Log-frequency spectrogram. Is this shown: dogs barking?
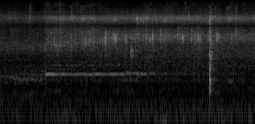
no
